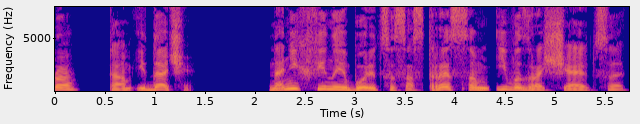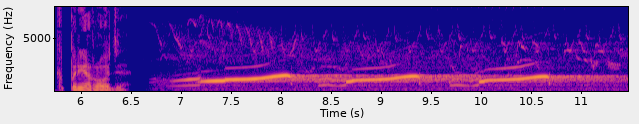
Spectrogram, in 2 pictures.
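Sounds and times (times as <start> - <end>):
speech: 0.0 - 1.4, 2.1 - 6.5
black-throated loon calling at lake shores on a summer night: 6.7 - 11.4.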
